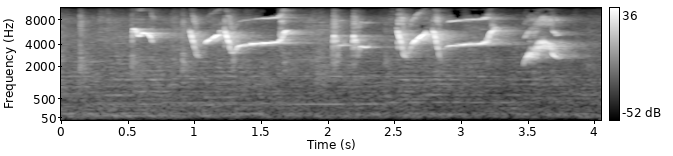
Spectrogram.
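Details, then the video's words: Oriental magpie-robin in wild, competitive dueling song: rich, varied whistled phrases with sliding and rising notes in quick bursts about every second. "chòe than hót đấu giọng"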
